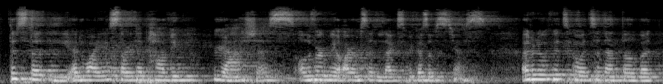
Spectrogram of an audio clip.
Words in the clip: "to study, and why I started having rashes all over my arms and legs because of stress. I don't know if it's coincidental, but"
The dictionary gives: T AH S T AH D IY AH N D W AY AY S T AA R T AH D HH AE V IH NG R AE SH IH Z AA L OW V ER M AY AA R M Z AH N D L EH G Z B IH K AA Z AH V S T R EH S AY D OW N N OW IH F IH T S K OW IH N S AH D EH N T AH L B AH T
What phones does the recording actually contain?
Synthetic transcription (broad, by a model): T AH S T AH D IY AH N D W AY AY S T AA R T AH D HH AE V IH NG R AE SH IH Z AA L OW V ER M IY AA R M S AH N D L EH G S B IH K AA S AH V S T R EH S AY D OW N N OW IH F IH T S K OW IH N S AH D EH N T AH L B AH T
